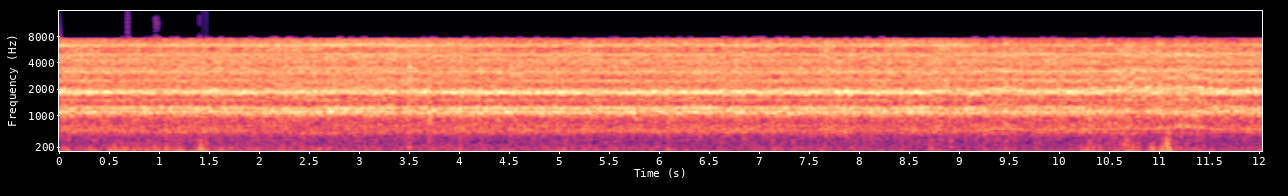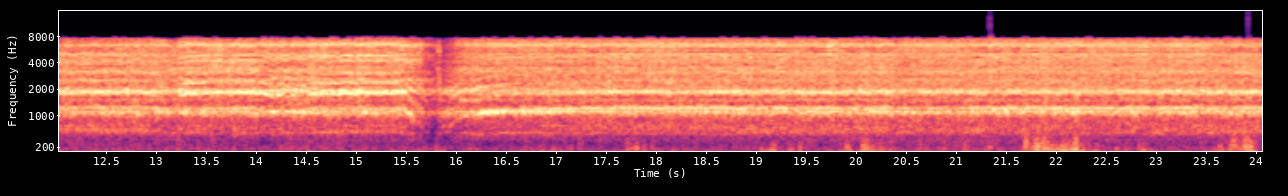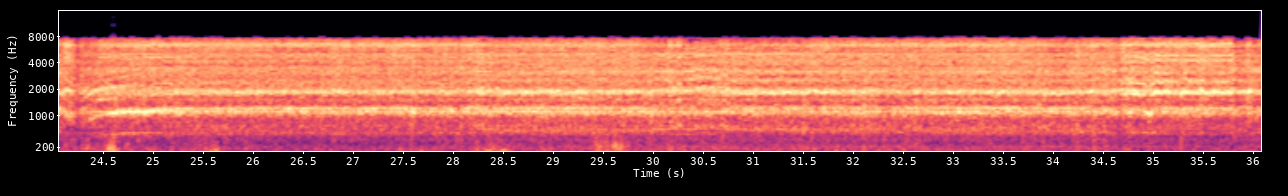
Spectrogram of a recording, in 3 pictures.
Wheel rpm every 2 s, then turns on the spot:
160, 160, 160, 160, 160, 160, 160, 130, 140, 160, 160, 160, 150, 160, 160, 160, 160, 160.
none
